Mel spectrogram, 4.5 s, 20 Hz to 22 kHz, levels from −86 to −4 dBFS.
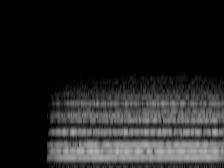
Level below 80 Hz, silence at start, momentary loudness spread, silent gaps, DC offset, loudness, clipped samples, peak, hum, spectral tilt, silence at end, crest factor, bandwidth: -74 dBFS; 0.95 s; 5 LU; none; under 0.1%; -33 LUFS; under 0.1%; -20 dBFS; none; -4 dB/octave; 0 s; 14 dB; 3.9 kHz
